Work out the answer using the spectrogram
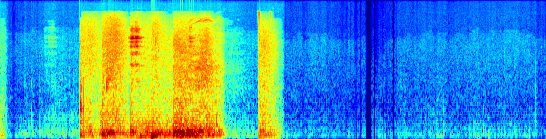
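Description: A short burst of rustling, broadband indoor noise, then a brief thump, followed by near silence in a quiet small room.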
